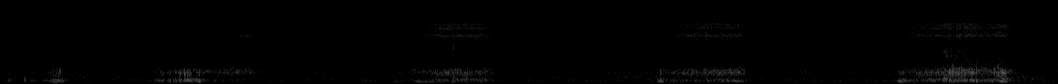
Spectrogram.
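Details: Softer snores from Fergie, a sleeping nine-month-old bulldog resting after her walk: four drawn-out, hissy breaths spaced about two to three seconds apart, with a faint airy rasp over a low rumble.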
